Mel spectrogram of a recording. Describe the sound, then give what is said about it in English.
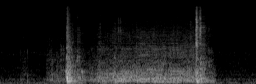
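A door slides open as someone comes through it, with a sharp click, a steady mechanical whoosh for about a second and a half, then another clunk as it stops. Moderately loud, with no voices. “Oh, who's that coming through our door?”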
